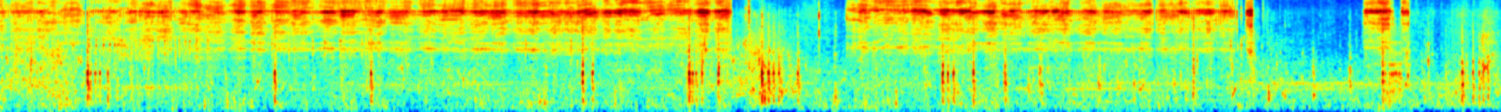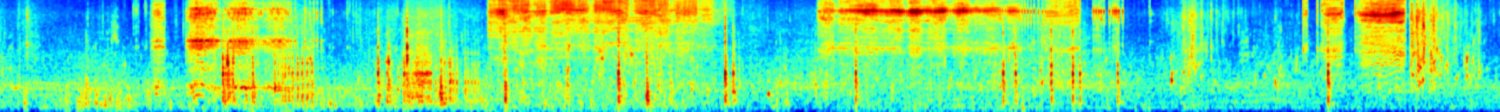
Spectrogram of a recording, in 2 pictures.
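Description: Fishing reel being cranked in bouts of a few seconds, its gears giving a high whirr, as line is retrieved and a fish reeled in to the kayak; small clicks and knocks in the pauses between bouts.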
